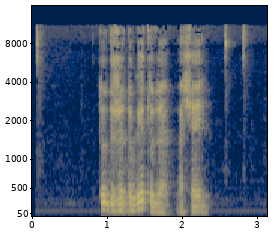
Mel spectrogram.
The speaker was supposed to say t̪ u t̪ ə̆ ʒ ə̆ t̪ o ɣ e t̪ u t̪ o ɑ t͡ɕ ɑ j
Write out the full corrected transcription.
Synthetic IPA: t̪ u d̪ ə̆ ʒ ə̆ t̪ u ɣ e t̪ u d̪ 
